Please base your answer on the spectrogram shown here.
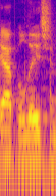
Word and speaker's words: Appalachia: are probably why the Appalachian Mountains have the reputation. bro. If you don't say Appalachia, I'm gonna throw an apple at you. Did he just mispronounce it?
